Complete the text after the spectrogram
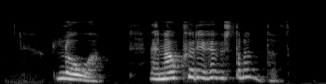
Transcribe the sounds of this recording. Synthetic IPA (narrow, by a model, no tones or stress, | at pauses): loːwa | ɛnawkʰvɛːɾjɛɦɛvɪ̥st̪ɾɛnt̪aθ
